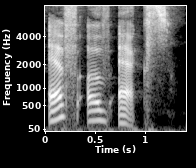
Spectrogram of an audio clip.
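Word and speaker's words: f(x): in this way and we pronounce f open brackets x close bracket as f of x let me write that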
